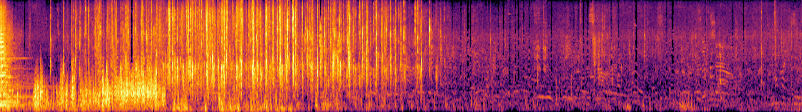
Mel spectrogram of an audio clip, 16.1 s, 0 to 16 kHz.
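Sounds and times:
concert band chord: 0.0s - 1.0s
audience clapping: 1.0s - 9.0s.

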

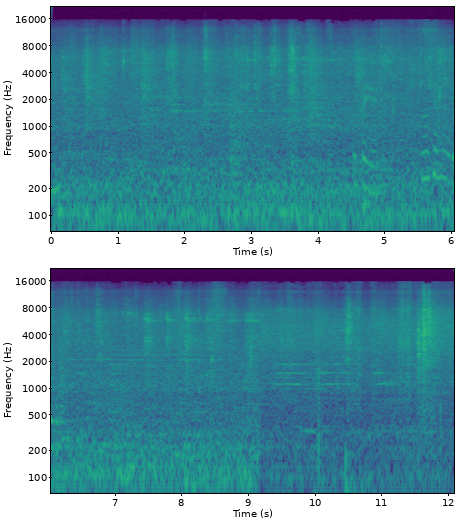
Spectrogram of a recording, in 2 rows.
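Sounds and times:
supermarket background rumble: 0.0s - 12.0s.

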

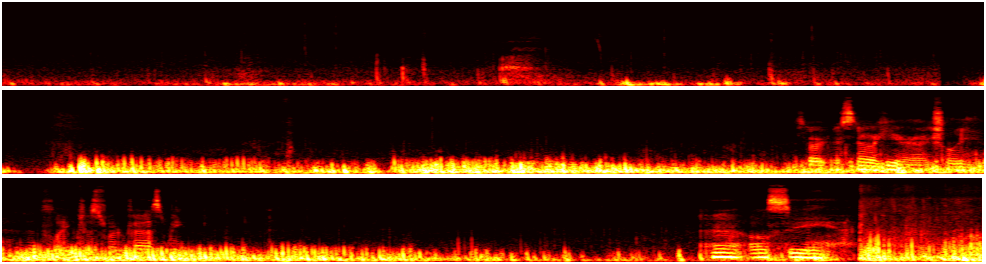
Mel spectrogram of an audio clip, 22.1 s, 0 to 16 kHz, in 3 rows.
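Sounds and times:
wind buffeting microphone: 4.4s - 6.1s, 7.2s - 22.0s.

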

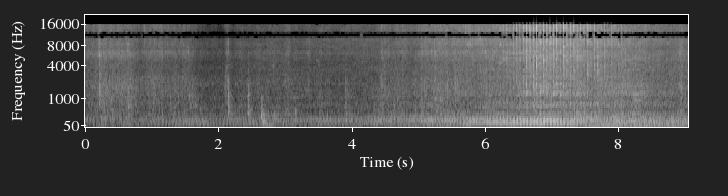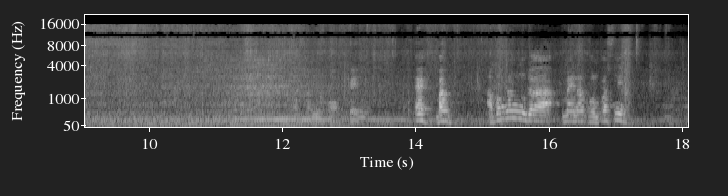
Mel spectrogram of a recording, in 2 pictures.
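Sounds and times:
vehicle engine passing by: 4.1s - 14.6s.

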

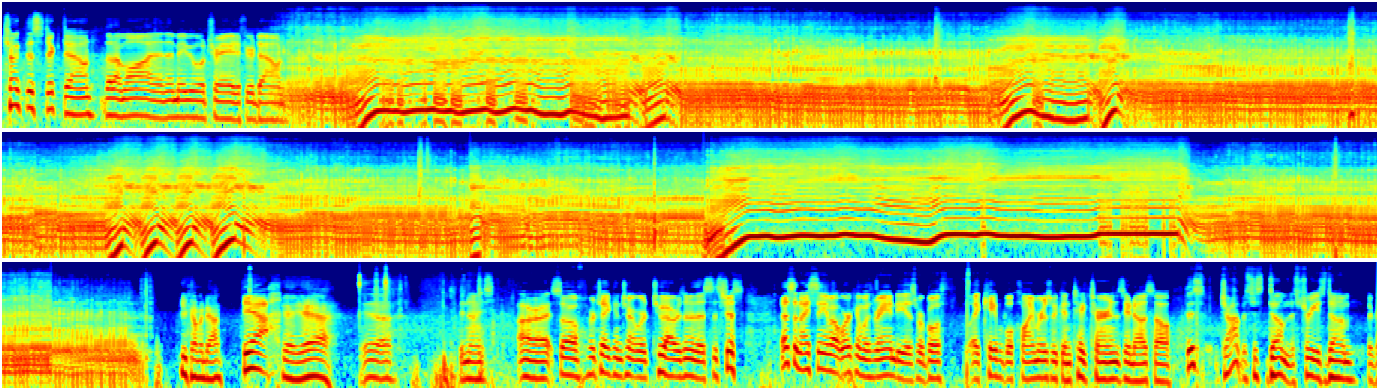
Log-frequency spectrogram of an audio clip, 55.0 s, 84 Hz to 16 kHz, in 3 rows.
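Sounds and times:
chainsaw idling and revving: 3.4s - 38.7s.

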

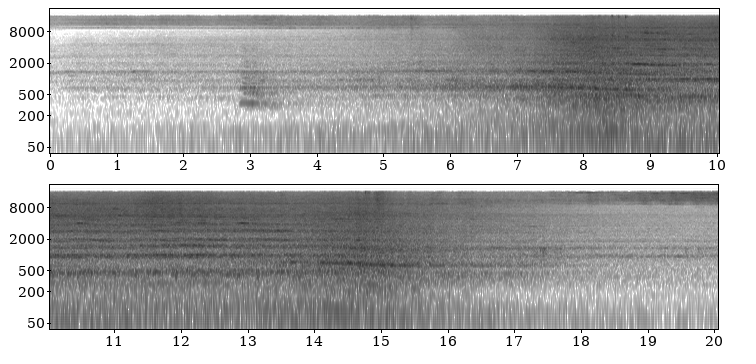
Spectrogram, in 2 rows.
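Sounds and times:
train rushing past on rails: 0.0s - 20.0s.

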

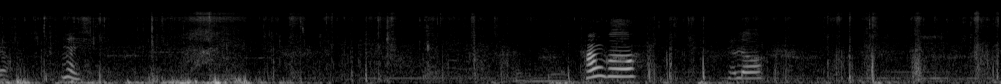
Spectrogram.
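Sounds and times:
footsteps on slushy snow: 0.0s - 10.0s.

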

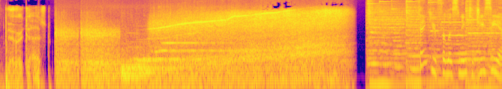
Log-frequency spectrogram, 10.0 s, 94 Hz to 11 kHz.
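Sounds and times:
jet-like rushing sound effect: 1.6s - 7.2s
rising whistle: 2.6s - 7.1s.

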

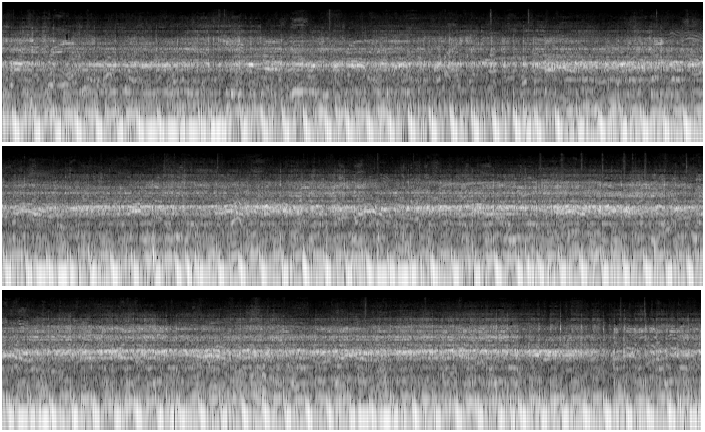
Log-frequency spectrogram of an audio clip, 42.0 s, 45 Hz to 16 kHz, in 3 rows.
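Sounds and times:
dance music with pulsing bass: 0.0s - 42.0s.

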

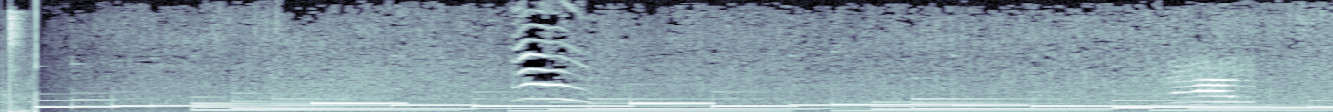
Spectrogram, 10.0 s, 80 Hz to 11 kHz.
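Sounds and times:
background music of held notes: 0.0s - 10.0s
kitten meowing: 3.8s - 4.5s, 8.6s - 9.5s.

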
